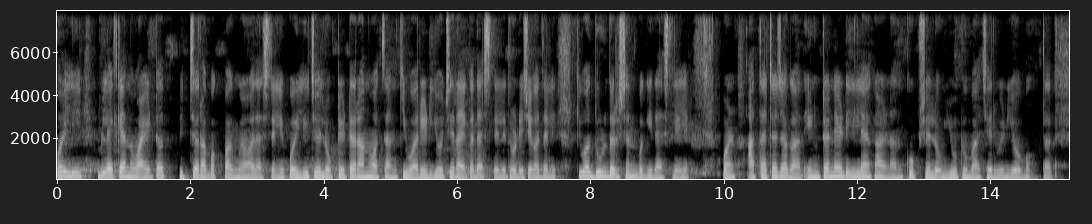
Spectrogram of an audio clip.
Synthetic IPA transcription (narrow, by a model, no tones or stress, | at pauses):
pəjliblɛkɛ̃nʋajʈət̪̚pik̚t͡ɕəɾabəɡ̚pakmiɭʋat̪əslelipəjlit͡ɕelokʈeʈəɾãnʋət͡sankĩw̃ʋaɾiɽijot͡ɕeɾajkət̪aslelit̪ʰoɽeɕekat̪d͡zalikĩw̃ʋad̪uːɾd̪əɾɕənbəɡʱiːt̪aslelipəɳat̪at͡ɕjad͡ʑəɡat̪iɳʈəɾneʈiljakaɾɳãnkʰuːpɕelokjuʈjubat͡ɕeɾʋiɽijobəɡ̚t̪at̪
